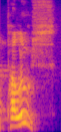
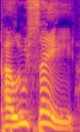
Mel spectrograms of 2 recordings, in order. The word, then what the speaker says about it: Palouse: and they pronounced it Palouse. In English, you don't pronounce the final E on words, but in French, you do. So the Palouse, the French traders would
